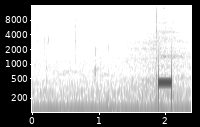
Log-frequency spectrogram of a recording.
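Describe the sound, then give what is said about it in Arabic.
A single short, steady telephone line tone from a call-in line that fails to connect. The beep sounds once near the end, loud against faint low hum and quiet background noise. “معنا اتصال وللاسف الشديد الخط مش بيجمع”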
